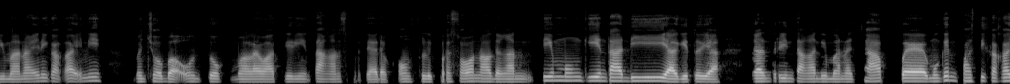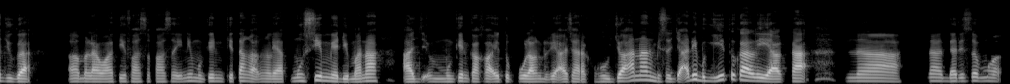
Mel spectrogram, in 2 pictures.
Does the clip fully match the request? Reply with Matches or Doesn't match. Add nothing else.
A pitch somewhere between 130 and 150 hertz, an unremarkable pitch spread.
Matches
